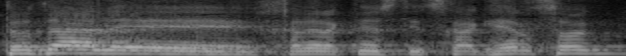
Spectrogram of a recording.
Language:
Hebrew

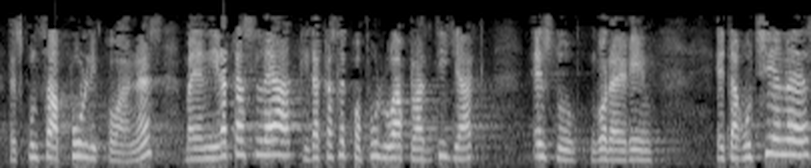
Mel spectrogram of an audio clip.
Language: Basque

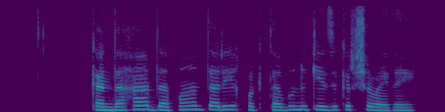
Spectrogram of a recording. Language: Pashto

